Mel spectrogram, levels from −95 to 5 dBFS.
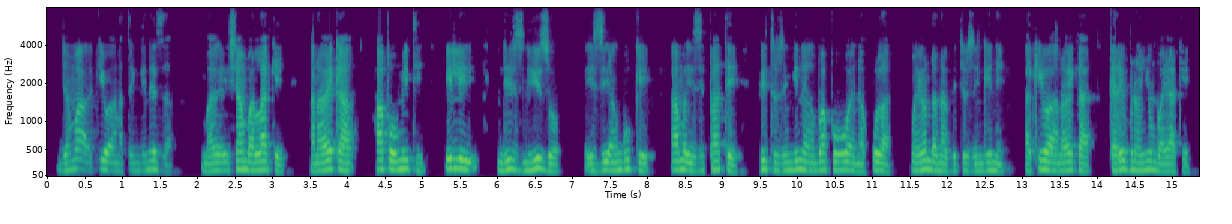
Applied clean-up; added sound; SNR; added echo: neural mask model Resemble Enhance denoiser.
